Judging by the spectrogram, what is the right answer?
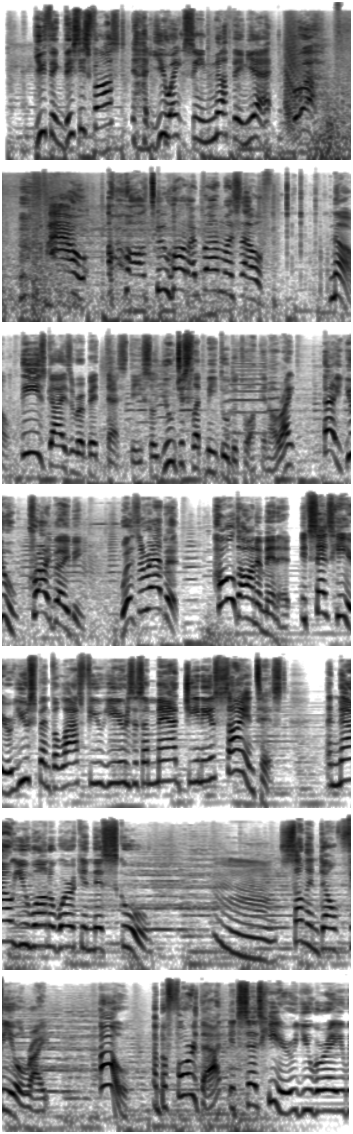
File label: Animation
